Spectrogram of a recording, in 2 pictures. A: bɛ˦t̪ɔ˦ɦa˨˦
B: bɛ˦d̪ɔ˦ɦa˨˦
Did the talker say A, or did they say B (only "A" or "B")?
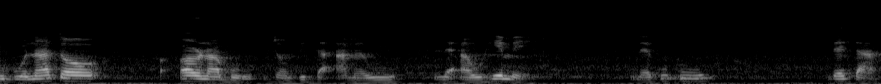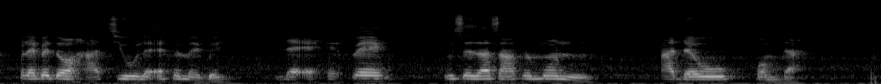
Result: B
